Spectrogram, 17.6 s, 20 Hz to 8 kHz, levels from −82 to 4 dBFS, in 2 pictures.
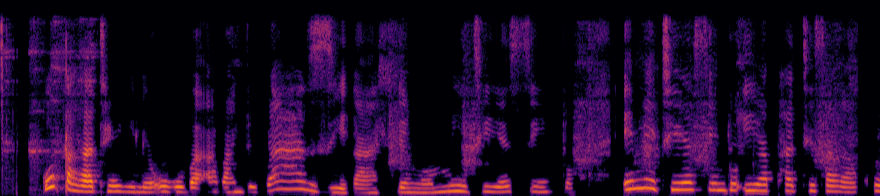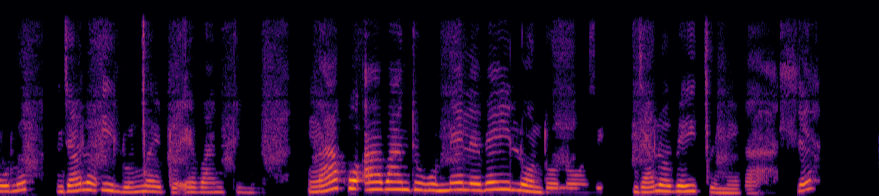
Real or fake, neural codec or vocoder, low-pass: real; none; 7.2 kHz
